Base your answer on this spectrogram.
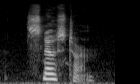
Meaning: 1. Bad weather involving blowing winds and snow, or blowing winds and heavy snowfall amount 2. A snow globe
- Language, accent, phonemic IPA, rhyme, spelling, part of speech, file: English, US, /ˈsnəʊstɔːm/, -əʊstɔːm, snowstorm, noun, En-us-snowstorm.ogg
